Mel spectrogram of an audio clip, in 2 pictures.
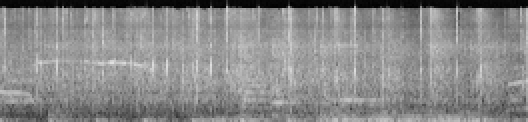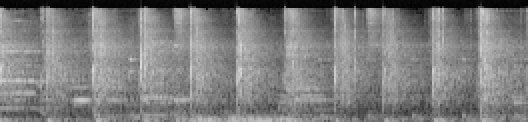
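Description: Live rock band playing a steady groove, with heavy bass and regular drum hits that grow busier in the second half, and some audience cheering.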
